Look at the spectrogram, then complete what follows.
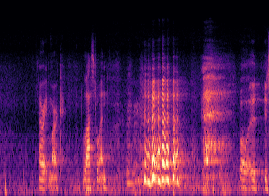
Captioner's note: laughs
